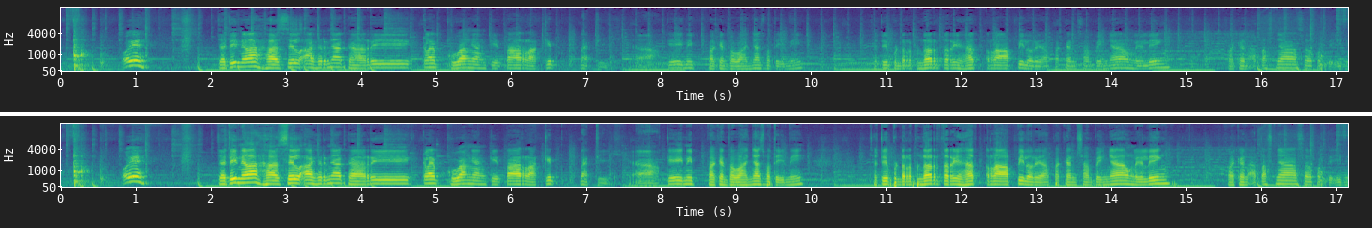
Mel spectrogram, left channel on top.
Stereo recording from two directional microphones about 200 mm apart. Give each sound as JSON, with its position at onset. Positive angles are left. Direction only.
{"t": 0.8, "sound": "speech", "side_deg": -45}
{"t": 2.0, "sound": "a man's voice", "side_deg": -55}
{"t": 3.4, "sound": "a man's voice", "side_deg": -45}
